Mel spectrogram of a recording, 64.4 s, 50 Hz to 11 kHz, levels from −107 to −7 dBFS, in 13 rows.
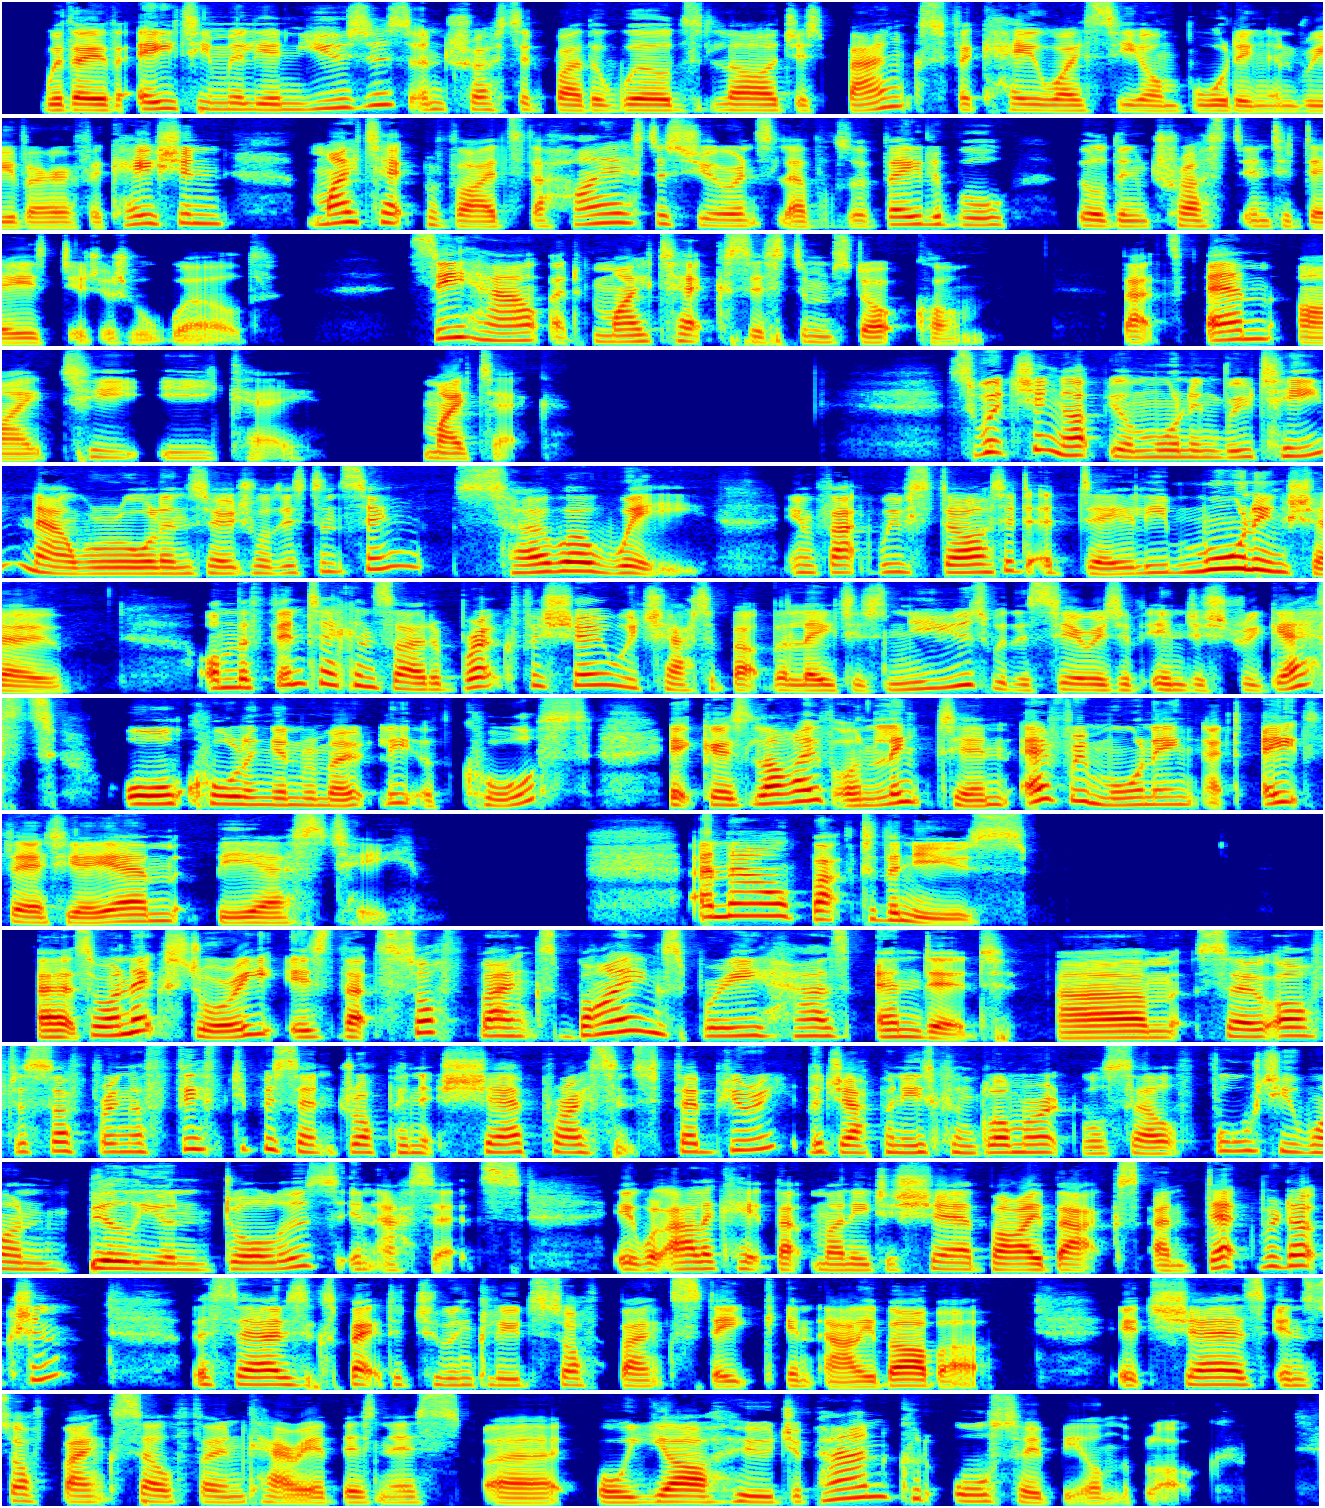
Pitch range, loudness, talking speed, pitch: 175-245 Hz, -20 LUFS, 165 wpm, 200 Hz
